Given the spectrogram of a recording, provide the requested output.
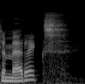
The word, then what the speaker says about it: emetics: Emetics, I guess. Is that how it's pronounced? Emetics? – Yes.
